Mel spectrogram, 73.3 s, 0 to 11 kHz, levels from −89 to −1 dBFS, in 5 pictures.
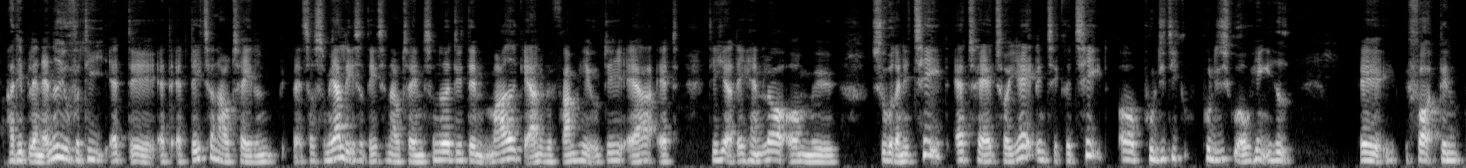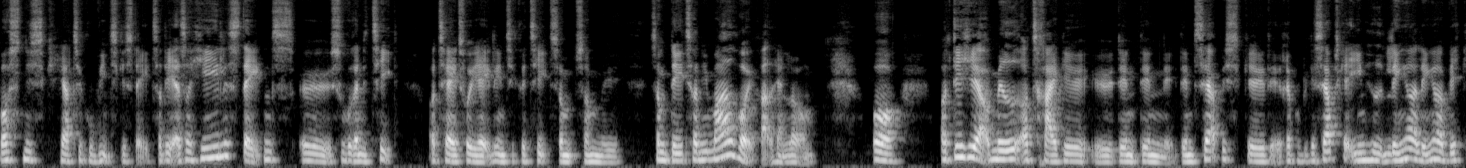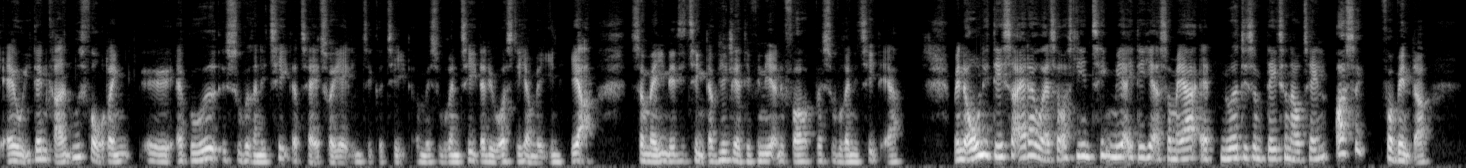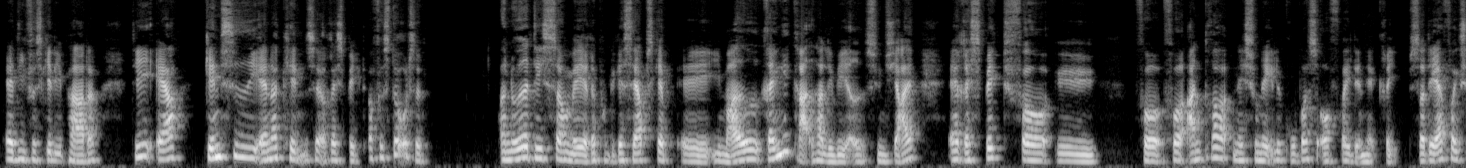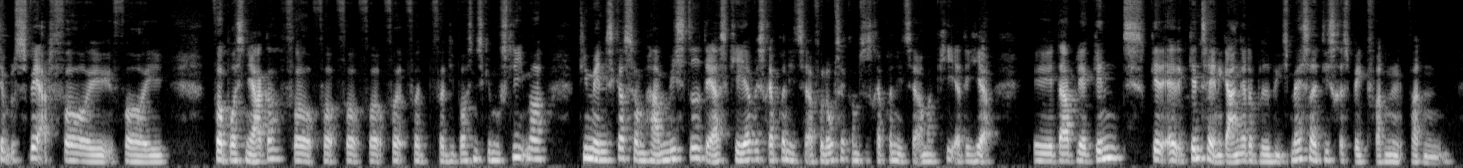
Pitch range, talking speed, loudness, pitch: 135-175 Hz, 210 wpm, -19 LUFS, 155 Hz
